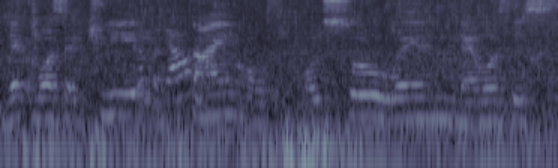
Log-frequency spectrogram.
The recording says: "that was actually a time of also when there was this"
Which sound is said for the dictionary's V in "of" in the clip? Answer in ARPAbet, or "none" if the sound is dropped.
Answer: F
